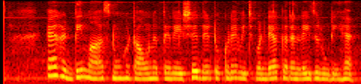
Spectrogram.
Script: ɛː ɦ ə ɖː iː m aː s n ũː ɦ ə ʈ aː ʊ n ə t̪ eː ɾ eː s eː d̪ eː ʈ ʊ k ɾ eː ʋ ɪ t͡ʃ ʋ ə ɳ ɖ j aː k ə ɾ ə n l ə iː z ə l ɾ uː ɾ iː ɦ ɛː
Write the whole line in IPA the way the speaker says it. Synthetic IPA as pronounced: ɛː ɦ ə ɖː iː m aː s n ũː ɦ ə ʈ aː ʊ n ə t̪ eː ɾ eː ʃ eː d̪ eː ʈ ʊ k ɽ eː ʋ ɪ t͡ʃ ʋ ə ɳ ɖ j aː k ə ɾ ə n l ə iː z ə ɾ uː ɾ iː ɦ ɛː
